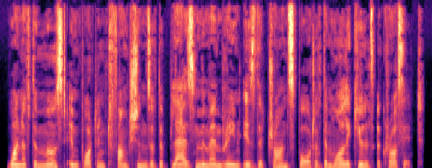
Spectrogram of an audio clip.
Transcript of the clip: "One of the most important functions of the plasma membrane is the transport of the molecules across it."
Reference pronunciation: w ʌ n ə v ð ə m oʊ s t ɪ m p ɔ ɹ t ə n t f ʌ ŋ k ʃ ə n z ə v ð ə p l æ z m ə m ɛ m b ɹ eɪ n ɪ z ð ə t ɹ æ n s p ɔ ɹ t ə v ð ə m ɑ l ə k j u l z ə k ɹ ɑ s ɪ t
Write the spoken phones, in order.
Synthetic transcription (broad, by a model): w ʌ n ə v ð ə m oʊ s t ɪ m p ɔ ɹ t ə n t f ʌ ŋ k ʃ ə n z ə v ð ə p l æ z m ə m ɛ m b ɹ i n ɪ z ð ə t ɹ æ n s p ɔ ɹ t ə v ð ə m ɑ l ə k j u l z ə k ɹ ɑ s ɪ t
